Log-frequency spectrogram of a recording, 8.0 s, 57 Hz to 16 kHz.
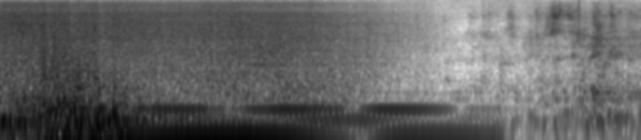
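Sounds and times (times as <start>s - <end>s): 
huge tidal wave surging around a boat: 0.0s - 5.8s
low steady rumbling drone: 0.0s - 6.5s.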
